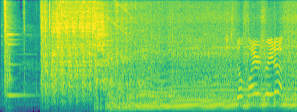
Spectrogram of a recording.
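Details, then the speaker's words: Demolition derby car started by jumping the starter with a screwdriver, booster pack on a dead battery, fuel pump on: short crank, catches cleanly and settles into a steady, even idle with no stumble; starts and runs fine. "my pump's got enough pressure to get this thing to run everything's going on pretty good I think"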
